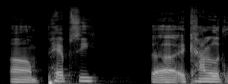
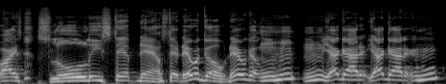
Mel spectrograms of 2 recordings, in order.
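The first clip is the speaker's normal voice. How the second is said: bossy coach voice; 5 semitones higher than usual. Retold or imitated. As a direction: boss them around like a lazy supervisor. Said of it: "that person coaching you".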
